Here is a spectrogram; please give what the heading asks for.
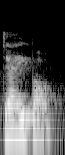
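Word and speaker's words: Dabob: torpedo trials i believe the area was called dabod bay from pronounced day bob but i'm not sure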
